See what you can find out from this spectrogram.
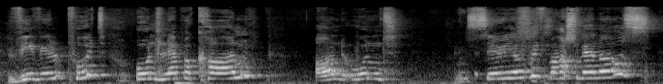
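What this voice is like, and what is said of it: Mock German accent. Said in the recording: “I would talk like a Nazi about marketing programs for Aldi”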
